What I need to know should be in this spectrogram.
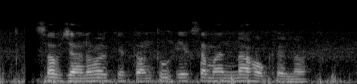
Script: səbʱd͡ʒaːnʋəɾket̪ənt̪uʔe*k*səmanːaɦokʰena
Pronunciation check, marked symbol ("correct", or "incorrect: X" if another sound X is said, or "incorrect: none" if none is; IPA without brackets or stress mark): correct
